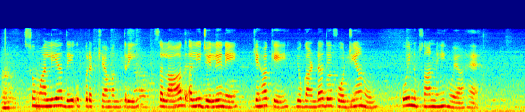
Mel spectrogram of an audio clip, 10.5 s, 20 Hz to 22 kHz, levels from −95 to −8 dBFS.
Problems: continuous background conversations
